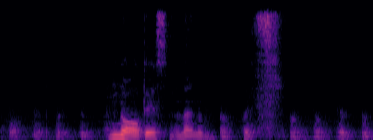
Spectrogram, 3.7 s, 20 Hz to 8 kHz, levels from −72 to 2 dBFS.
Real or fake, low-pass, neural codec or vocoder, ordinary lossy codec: fake; 7.2 kHz; codec, 16 kHz, 0.5 kbps, FunCodec, trained on LibriTTS, 25 frames a second; Opus, 64 kbps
